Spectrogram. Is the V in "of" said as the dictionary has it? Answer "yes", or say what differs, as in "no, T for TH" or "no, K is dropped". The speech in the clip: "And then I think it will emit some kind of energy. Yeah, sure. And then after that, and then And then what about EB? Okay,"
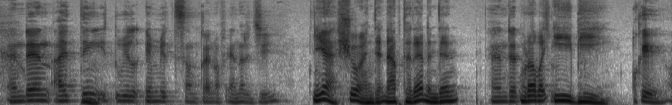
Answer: no, F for V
